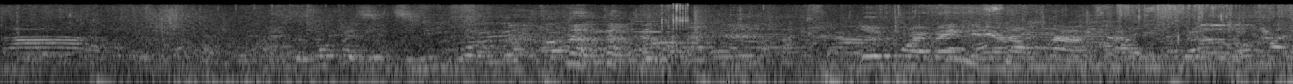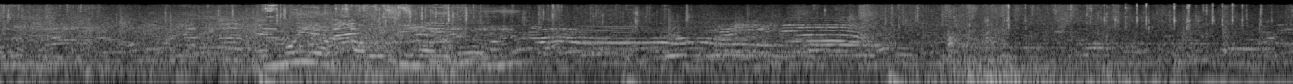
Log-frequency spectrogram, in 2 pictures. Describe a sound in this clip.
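Men and women talk and chatter nearby, outdoors.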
